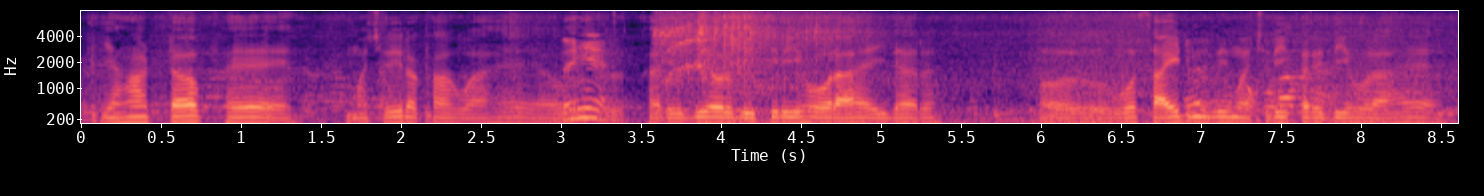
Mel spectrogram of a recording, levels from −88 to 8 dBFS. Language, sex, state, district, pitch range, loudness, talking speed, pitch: Hindi, male, Chhattisgarh, Jashpur, 115-130 Hz, -19 LUFS, 160 wpm, 120 Hz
